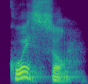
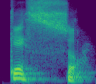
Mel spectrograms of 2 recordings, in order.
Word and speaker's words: queso: So, muchas veces ustedes dicen, many times, when there is a QU, cuando hay una QU, dicen Q, queso, pero eso es incorrecto. That is not correct. It's queso, cheese, queso, not queso.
